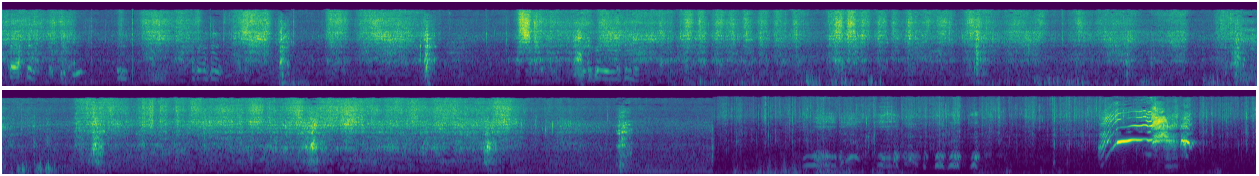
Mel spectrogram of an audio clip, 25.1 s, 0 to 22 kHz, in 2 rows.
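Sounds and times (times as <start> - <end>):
hose spray nozzle hissing: 0.0 - 24.7
sharp water splashes: 0.0 - 25.0
dog biting and lapping water: 1.3 - 4.5, 5.1 - 19.0.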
